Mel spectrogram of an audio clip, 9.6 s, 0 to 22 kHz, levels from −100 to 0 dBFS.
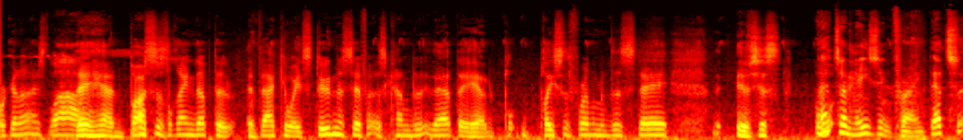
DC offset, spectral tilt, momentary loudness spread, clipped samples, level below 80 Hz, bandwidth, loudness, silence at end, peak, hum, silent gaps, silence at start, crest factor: under 0.1%; -6.5 dB/octave; 9 LU; under 0.1%; -48 dBFS; 14.5 kHz; -28 LUFS; 0 s; -8 dBFS; none; none; 0 s; 18 dB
